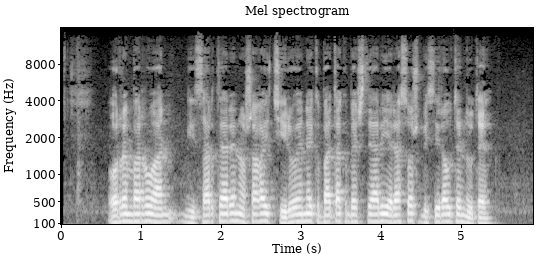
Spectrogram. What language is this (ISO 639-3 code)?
eus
